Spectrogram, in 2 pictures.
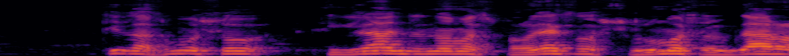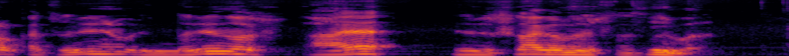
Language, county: Lithuanian, Šiauliai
